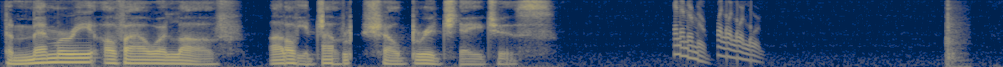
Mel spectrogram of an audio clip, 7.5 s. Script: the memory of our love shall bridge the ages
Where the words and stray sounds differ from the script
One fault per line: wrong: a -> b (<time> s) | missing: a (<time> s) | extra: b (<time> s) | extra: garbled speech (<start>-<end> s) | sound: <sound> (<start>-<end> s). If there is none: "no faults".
extra: garbled speech (2.0-2.6 s)
missing: the (3.5 s)
sound: chirp (5.1-5.8 s)
sound: tap (7.1-7.3 s)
